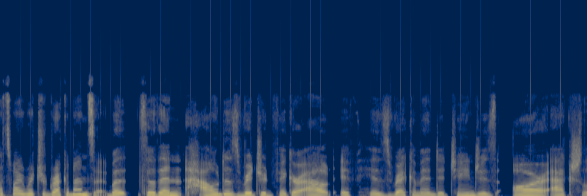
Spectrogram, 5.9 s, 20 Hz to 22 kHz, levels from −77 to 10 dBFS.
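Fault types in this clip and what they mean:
Resampler restarted on every block: each 100 ms chunk got converted on its own, so the edges lost their real neighbours and picked up a small error. You hear it as a steady tick at 10 Hz riding on the speech, consistent with a 24 kHz to 48 kHz conversion.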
